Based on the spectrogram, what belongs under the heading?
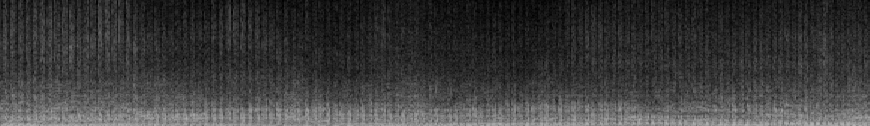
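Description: Engines of several front-wheel-drive demolition derby cars running together in a loud, steady, dense drone as they drive around the arena.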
